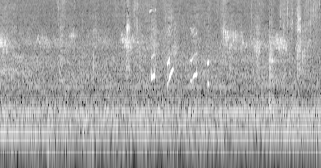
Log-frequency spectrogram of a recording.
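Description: West Highland White Terrier puppy whimpering: a few short, high, rising squeaks about halfway through.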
